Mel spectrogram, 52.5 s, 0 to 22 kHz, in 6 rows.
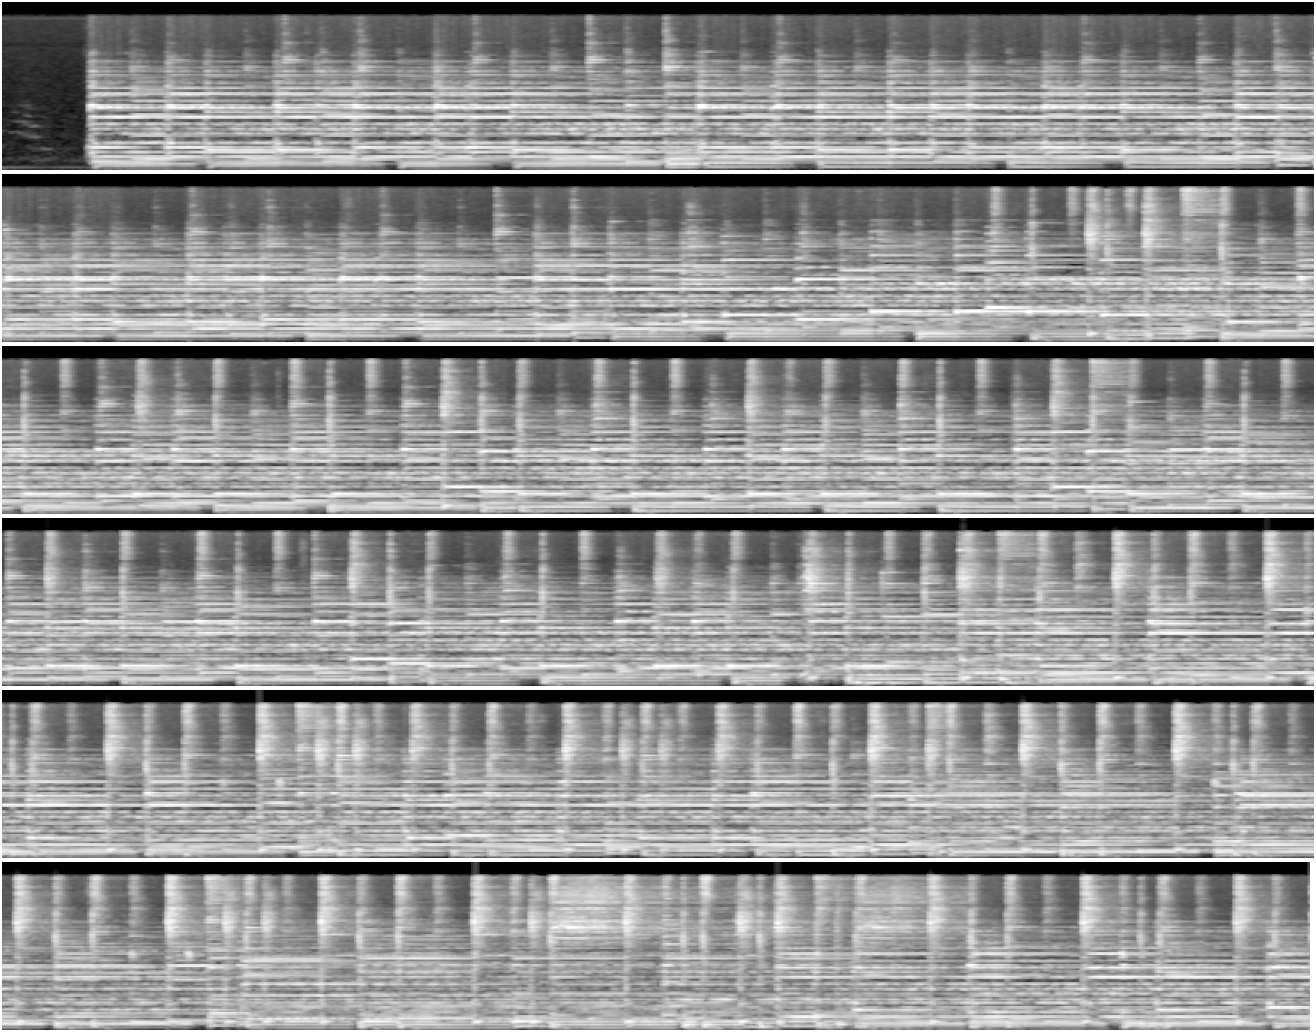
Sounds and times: Music: 0:00.0 - 0:52.4.

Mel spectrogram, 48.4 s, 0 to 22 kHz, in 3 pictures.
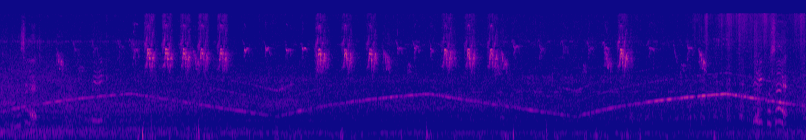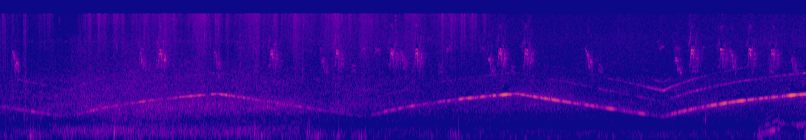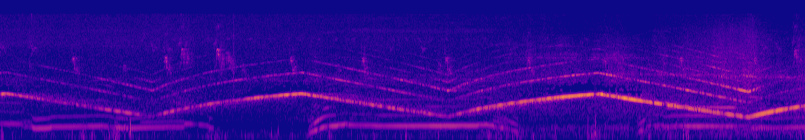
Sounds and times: Police car (siren): 0:00.0 - 0:48.3.

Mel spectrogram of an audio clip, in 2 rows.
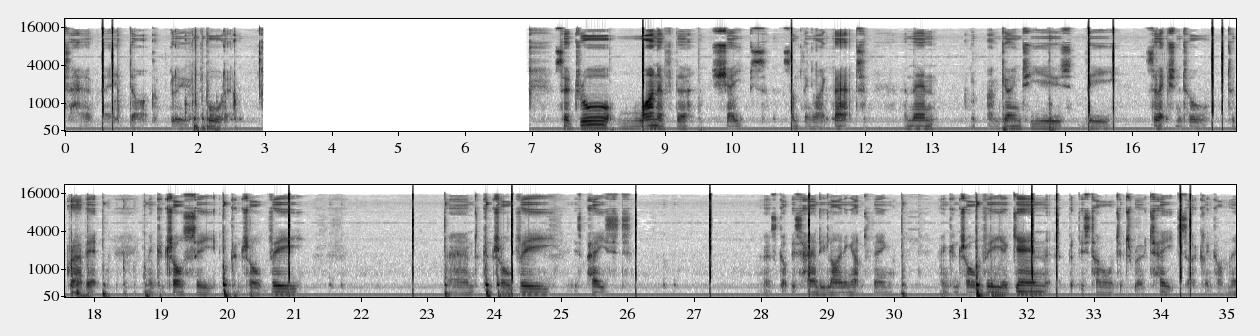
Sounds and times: Speech: 0:00.0 - 0:02.6, 0:07.4 - 0:13.1, 0:13.8 - 0:18.2, 0:18.8 - 0:21.2, 0:23.3 - 0:26.1, 0:28.0 - 0:30.0, 0:30.7 - 0:35.1.

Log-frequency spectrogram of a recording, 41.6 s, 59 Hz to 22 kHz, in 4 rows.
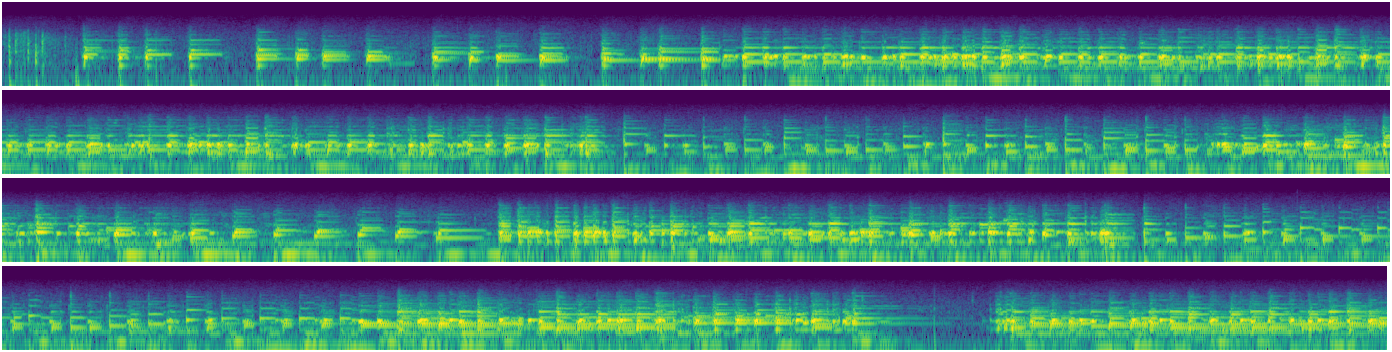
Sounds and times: Ukulele: 0:00.0 - 0:41.6.

